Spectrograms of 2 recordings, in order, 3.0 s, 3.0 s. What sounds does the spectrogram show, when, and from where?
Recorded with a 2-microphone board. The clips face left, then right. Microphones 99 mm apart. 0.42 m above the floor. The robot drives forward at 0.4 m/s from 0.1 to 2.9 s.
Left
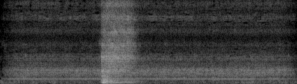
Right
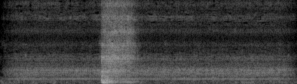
1.0 s a snare drum: 40° right (ahead or behind), 1.1 m; by 1.4 s 45° right (ahead or behind), 1.1 m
